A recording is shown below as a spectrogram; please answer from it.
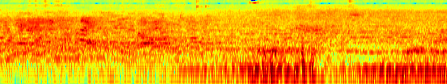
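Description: Indistinct chatter of a crowd walking through a busy station passageway, joined about halfway through by the low rumble of city street traffic.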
